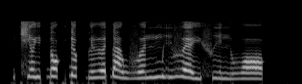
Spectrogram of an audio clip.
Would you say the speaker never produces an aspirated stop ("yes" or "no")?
yes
